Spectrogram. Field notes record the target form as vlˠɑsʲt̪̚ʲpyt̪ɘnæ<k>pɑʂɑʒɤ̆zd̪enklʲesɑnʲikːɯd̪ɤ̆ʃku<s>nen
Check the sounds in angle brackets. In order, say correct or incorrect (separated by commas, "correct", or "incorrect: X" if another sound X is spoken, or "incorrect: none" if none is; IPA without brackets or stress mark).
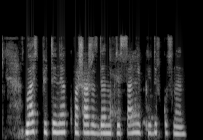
correct, correct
